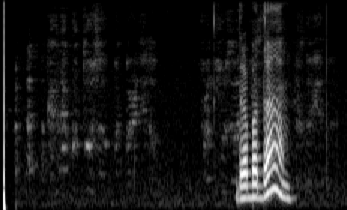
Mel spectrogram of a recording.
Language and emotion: Russian, neutral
